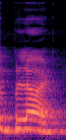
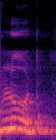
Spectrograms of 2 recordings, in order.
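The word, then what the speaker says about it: blood: देखिए यहां पे ब्लड मतलब कि डबल ओ को हम अ पढ़ रहे हैं। ठीक है? यहां पे उ अगर उ पढ़ते हो तो ये हो जाता है ब्लूड।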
